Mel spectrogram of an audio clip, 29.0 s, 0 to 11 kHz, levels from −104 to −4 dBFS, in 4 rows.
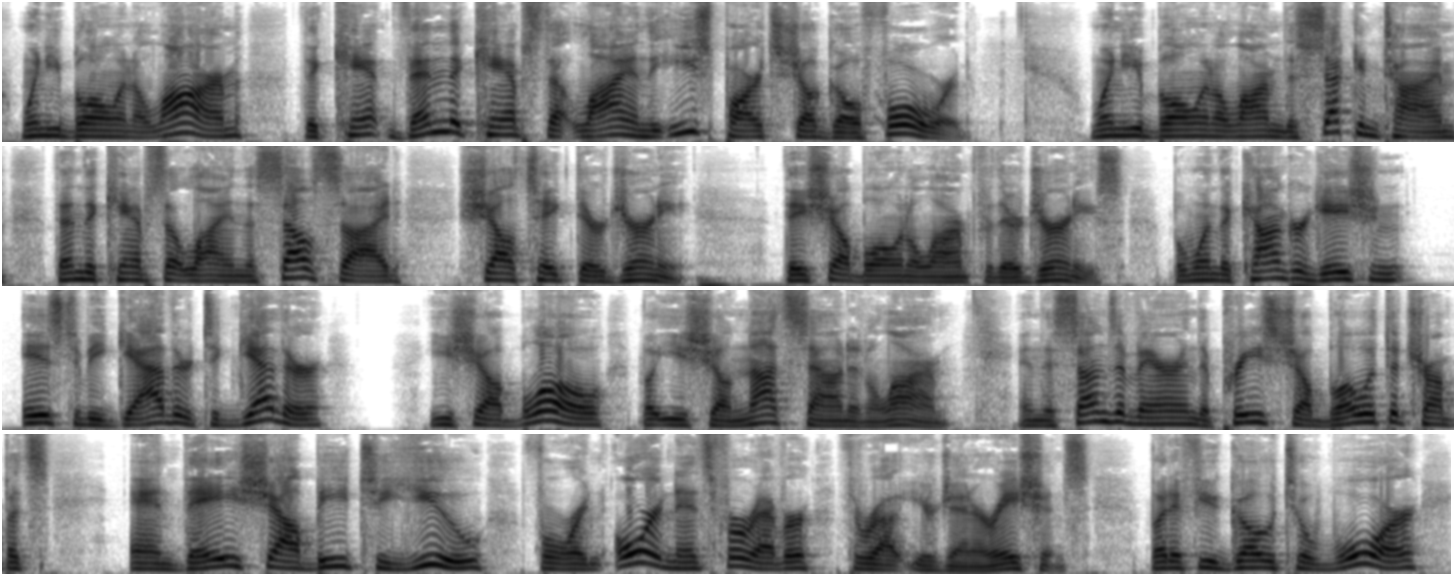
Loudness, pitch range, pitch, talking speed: -13 LUFS, 130-165 Hz, 145 Hz, 205 wpm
